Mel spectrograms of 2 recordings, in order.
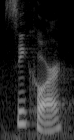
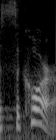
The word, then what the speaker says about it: Secor: name is originally pronounced Secor but I took creative Liberty with my last name when I got the nickname and changed it to Sor on my own which to my parents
